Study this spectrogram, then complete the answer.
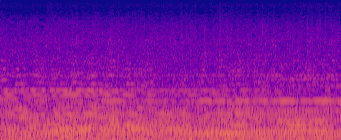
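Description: Steady rain falls on a surface in Sulawesi, Indonesia, a dense continuous patter of drops at even loudness with no voices.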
